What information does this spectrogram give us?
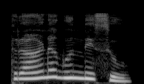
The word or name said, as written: ತ್ರಾಣಗುಂದಿಸು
